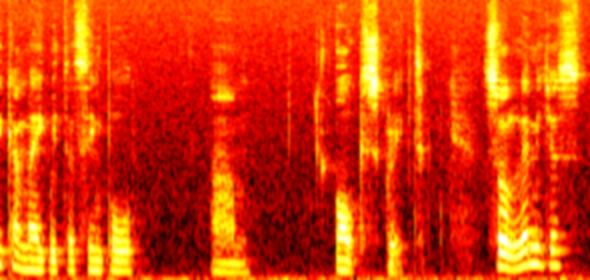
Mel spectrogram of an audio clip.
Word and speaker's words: AWK: talk about a programming language called oak awk oak is um that's how you spell it awk okay it's a very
